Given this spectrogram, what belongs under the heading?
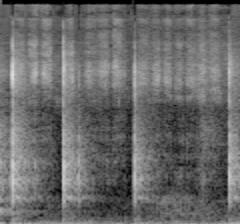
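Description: Marker strokes on a board while jotting down expenses, four distinct scratchy strokes spaced roughly half a second apart, close and clear with quiet room noise between.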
